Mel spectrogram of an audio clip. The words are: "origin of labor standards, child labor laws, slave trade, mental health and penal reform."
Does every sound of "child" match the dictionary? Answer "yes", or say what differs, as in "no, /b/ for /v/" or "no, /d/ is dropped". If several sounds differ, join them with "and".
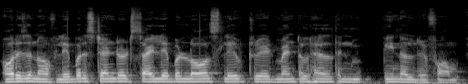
no, /l/ is dropped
